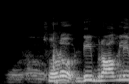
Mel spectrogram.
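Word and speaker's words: de Broglie: डी ब्रॉगली बोलना इसको आप, या फिर डी ब्रॉय बोलना। क्या बोलना? एल साइलेंट, एल कुछ बोलो, मुझे कोई फर्क नहीं है।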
